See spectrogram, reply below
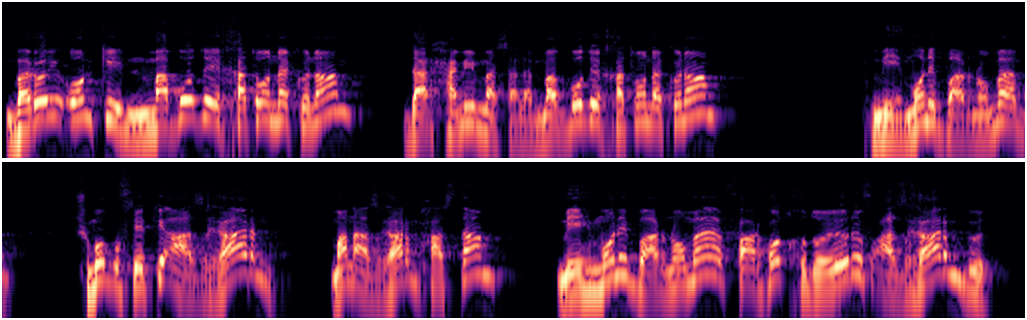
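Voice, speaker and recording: A man's voice: sits high, sing-song. A man hosting a call-in talk show who speaks sternly and rebukes his critics.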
